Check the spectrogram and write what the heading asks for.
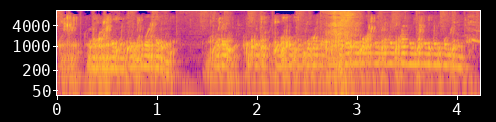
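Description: Someone gargles water while humming a melody, producing a bubbling, warbling tone that rises and falls in pitch, broken by a short pause before continuing steadily.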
